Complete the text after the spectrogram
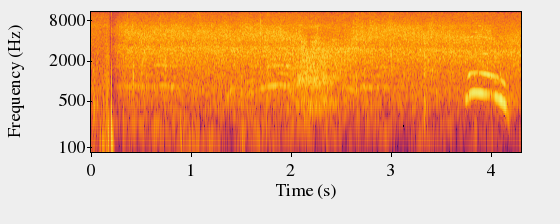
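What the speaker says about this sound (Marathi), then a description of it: "पाऊस तर एकदम जोरदार चालू झाला आहे" Dense, steady hiss of heavy monsoon rain pouring all around on a walking trail to Barki waterfall, with a brief knock at the start and faint chirping calls near the end.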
